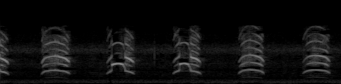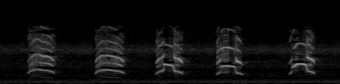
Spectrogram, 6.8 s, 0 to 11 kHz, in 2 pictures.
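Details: Female short-toed snake eagle arriving at the nest with a snake, Parc Natural dels Ports, Catalonia, 18 July 2024. Ten loud, clear, bowed notes repeated at an even pace, roughly every 0.65 seconds, with a high steady hum.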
